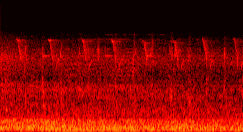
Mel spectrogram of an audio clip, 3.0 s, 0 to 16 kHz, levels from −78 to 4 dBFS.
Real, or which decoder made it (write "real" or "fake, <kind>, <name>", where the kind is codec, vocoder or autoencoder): real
